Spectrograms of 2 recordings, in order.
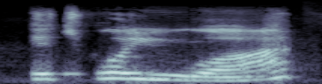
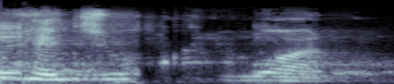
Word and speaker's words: hour: We are not going to say ha sound there.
